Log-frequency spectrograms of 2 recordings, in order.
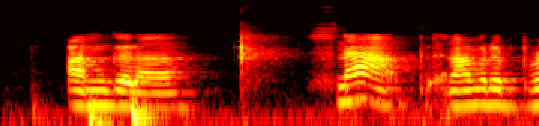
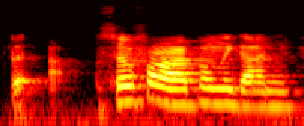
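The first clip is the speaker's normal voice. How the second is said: normal talking voice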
